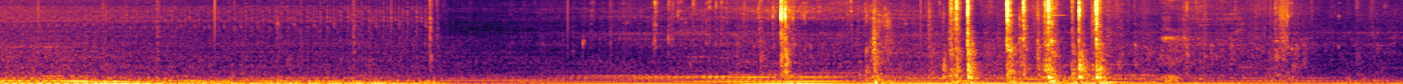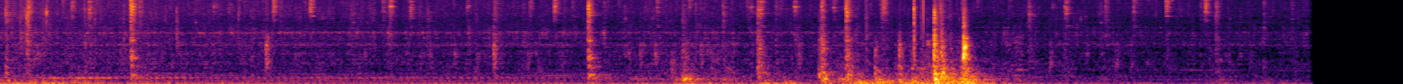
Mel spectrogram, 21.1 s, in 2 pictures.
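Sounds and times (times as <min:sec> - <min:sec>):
car engine droning: 0:00.0 - 0:20.4
sharp clicks and knocks: 0:04.2 - 0:08.6, 0:09.5 - 0:20.4.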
